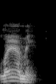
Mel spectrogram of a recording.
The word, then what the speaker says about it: Lamie: So, I'm going to is it is it Lammy? How do you say your last name? Yes, Lammy.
